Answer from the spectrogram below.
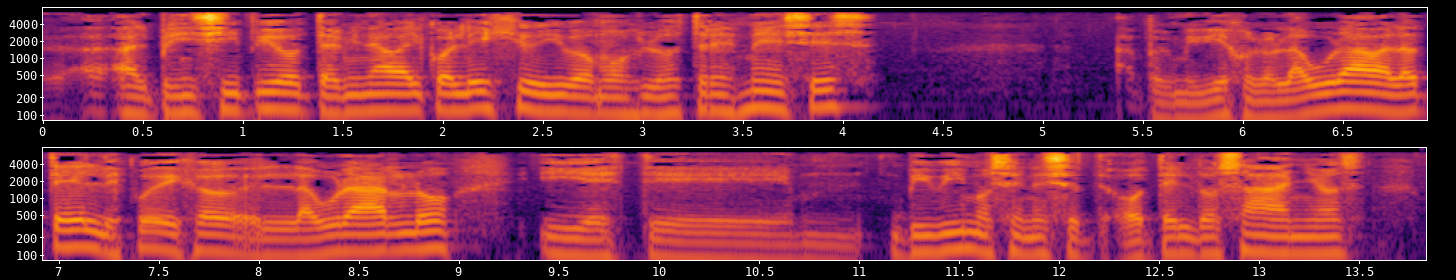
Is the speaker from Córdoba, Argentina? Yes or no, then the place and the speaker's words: no; Mar del Plata, Buenos Aires Province, Argentina; born there; mi hermano nació en Bahía Blanca, después yo nací en Mar del Plata y mi hermana nació en Buenos Aires, pero éramos muy pendejitos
